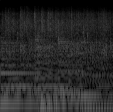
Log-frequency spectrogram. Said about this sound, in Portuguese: Dê um aplauso bem forte ao Senhor.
